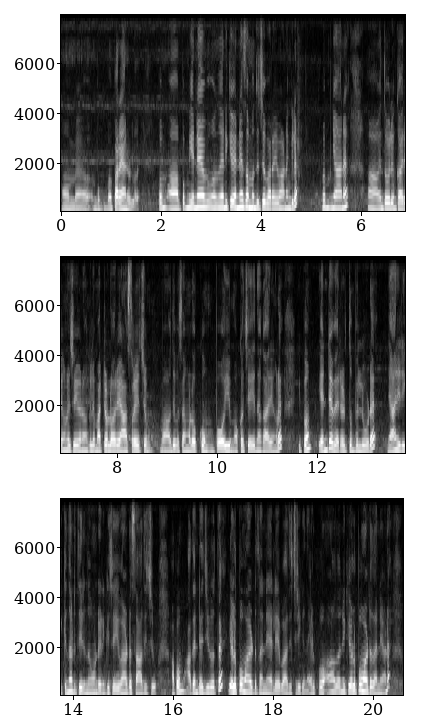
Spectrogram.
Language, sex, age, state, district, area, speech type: Malayalam, female, 45-60, Kerala, Pathanamthitta, rural, spontaneous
